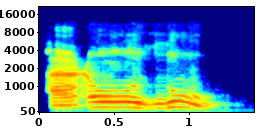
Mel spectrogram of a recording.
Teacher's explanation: Yang kasroh kita baca secara jelas dengan menarik bibir ke bawah ataupun agak ke belakang sedikit. Yang U dengan cara kita monyongkan bibir kita ke depan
